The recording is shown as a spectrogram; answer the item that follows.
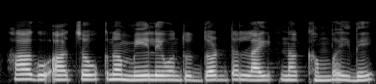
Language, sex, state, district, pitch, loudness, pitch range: Kannada, female, Karnataka, Bidar, 210 Hz, -15 LUFS, 200-220 Hz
